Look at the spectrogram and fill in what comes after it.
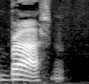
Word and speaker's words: Brighton: You got to say it right too. It's Brighton.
